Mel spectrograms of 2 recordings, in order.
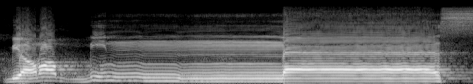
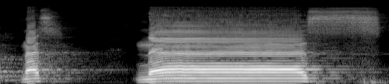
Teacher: di ujung sin itu jangan lupa kita alirkan suara dan alirkan angin.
